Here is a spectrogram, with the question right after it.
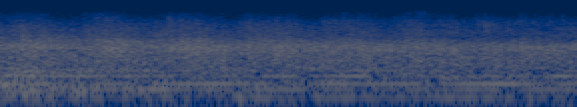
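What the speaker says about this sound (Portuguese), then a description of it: "Você pode aplaudir o Senhor, meu querido?" A church congregation applauds during a Portuguese-language worship service, a steady, soft wash of clapping from many hands that holds evenly throughout and sounds somewhat distant.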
